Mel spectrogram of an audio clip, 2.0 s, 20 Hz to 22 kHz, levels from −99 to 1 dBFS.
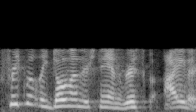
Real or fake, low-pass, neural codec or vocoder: fake; 3.6 kHz; codec, 16 kHz, 4 kbps, FreqCodec, smaller model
